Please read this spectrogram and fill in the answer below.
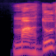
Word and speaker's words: Marduk: da cidade da Babilônia marduk é o nome comummente associado à divindade nos tempos modernos no entanto Na verdade era pronunciado marut na Babilônia os estudiosos acreditam que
